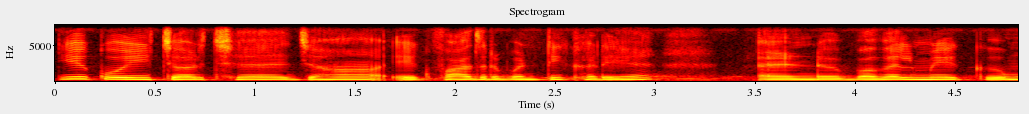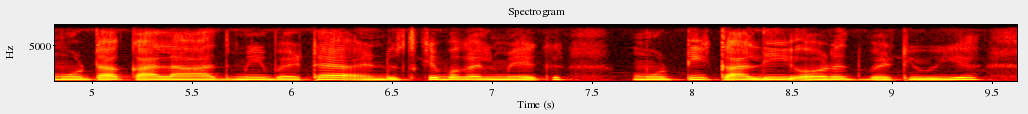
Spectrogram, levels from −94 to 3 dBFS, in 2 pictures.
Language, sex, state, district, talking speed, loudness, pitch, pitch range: Hindi, male, Bihar, Araria, 180 wpm, -22 LUFS, 230 Hz, 220-240 Hz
